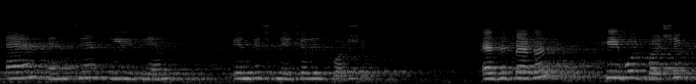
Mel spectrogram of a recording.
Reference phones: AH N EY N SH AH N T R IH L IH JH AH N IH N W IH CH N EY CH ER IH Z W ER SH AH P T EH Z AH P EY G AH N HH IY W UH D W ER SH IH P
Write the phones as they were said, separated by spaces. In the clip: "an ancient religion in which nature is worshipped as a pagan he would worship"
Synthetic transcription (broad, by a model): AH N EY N S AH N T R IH L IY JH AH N IH N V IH CH N EY CH ER IH Z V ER SH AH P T EH Z AH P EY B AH HH IY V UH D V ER SH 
